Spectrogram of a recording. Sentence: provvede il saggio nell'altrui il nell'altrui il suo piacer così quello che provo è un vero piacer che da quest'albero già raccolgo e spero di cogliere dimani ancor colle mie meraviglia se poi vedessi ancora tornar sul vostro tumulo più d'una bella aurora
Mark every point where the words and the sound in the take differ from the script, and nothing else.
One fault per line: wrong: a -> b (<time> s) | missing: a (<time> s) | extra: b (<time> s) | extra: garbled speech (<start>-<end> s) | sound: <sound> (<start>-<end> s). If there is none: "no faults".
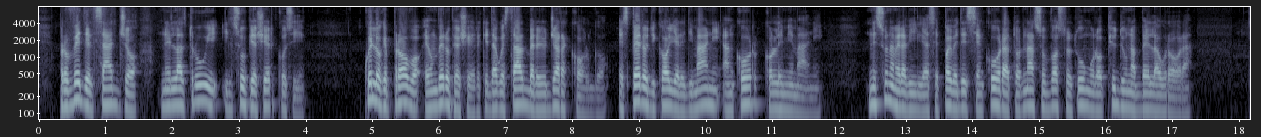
missing: nell'altrui il (2.9 s)
extra: io (7.5 s)
extra: mani nessuna (11.3 s)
